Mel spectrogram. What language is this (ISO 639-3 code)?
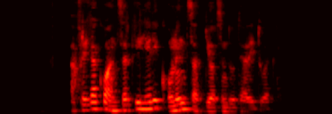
eus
